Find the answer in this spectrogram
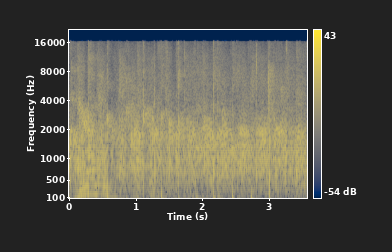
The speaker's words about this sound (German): Applaus an euch.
